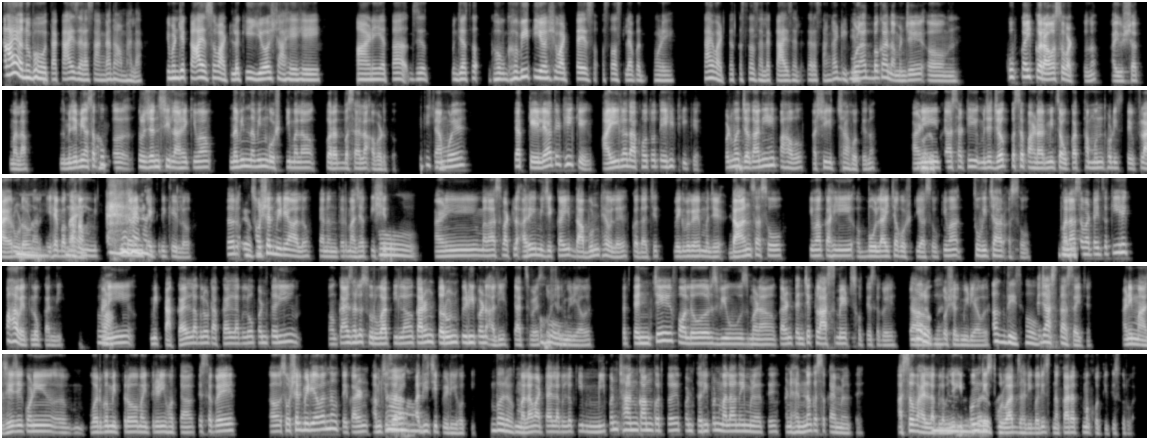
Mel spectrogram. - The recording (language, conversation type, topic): Marathi, podcast, सोशल मीडियामुळे यशाबद्दल तुमची कल्पना बदलली का?
- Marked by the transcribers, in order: tapping; in English: "डिटेल?"; other background noise; in English: "फ्लायर"; laughing while speaking: "की हे बघा मी नवीन काहीतरी केलं"; chuckle; in English: "डान्स"; in English: "फॉलोवर्स"; in English: "क्लासमेट्स"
